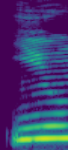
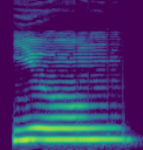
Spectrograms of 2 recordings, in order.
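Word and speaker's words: 英: ইং ইউ সু, ইং ইউ সু এর মানে হচ্ছে, এটা আমি একটু লিখছি। ইয়ং, এটার উচ্চারণ কিন্তু ইং হবে না, এটার উচ্চারণ হচ্ছে ইয়ং, এরকম ইয়ং।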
